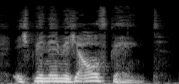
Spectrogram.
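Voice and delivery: laut erklärend; erklär es empört; Cellostimme. A narrator's reading. (laute Cellostimme)

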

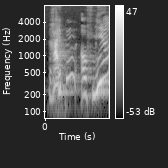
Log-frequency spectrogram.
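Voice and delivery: flabbergasted, each word its own question; aghast disbelief. A narrator's reading. Dragon balks at being ridden by Kari, aghast. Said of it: "ein entgeisterter Blick traf sie".

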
